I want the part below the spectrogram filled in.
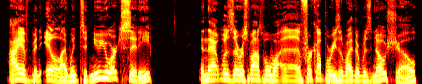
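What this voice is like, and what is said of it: Sick, congested voice. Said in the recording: “I am not feeling well, as you can probably hear from my voice. ... just horrible coughing, congestion. I'm still dealing with that.”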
